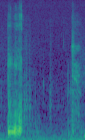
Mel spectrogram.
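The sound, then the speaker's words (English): A short, loud, buzzy fart sound effect lasting about a third of a second, followed after a pause by a fainter, brief rasp. No one speaks. “The fart was the ether?”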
